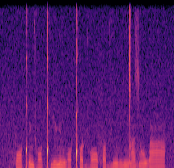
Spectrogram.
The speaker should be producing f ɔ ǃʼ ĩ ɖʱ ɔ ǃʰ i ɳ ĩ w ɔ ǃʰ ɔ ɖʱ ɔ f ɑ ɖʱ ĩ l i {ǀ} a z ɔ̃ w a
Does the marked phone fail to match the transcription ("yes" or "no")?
yes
